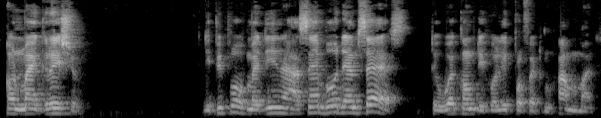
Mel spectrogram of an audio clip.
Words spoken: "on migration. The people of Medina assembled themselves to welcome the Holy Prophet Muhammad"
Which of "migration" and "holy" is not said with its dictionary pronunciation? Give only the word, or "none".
none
